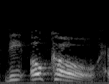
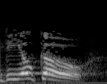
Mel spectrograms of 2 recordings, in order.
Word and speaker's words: dioko: And the word for today, I even wrote it out phonetically, is dioko. Everybody say dioko. It sounds like, didn't she marry John Lennon or something like that? Yoko Ono, something like, no, it's Greek, dioko, which simply means to make someone run away or cause someone to flee.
